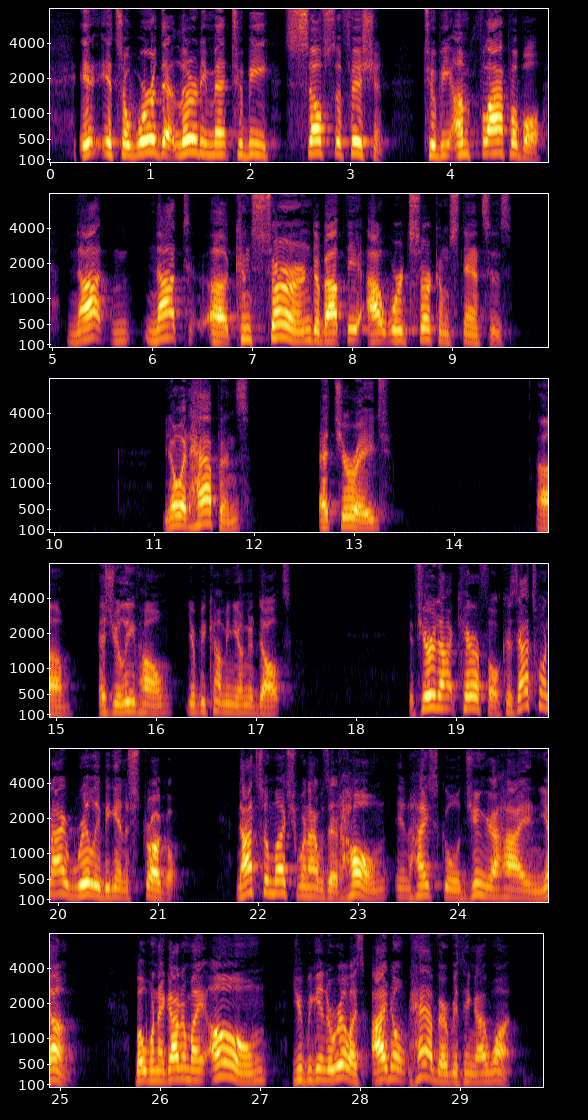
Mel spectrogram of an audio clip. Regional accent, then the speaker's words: California, United States; And I grew up in California, pre-Silicon Valley.

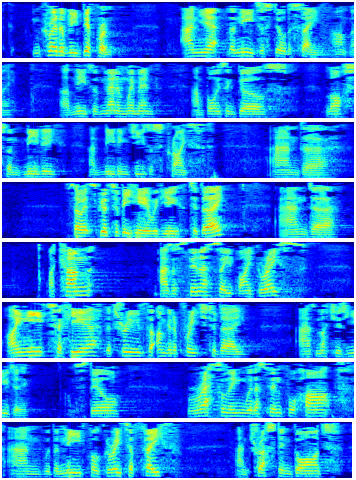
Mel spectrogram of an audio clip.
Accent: East of England, United Kingdom; I come from Norfolk. Some of you may have been there. Probably most of you haven't. Some of you may not even know where Norfolk is. It's quite out in the sticks. But I've come from there this morning.

